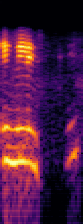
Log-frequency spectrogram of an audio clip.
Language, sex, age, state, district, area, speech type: Hindi, female, 30-45, Uttar Pradesh, Mau, rural, conversation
